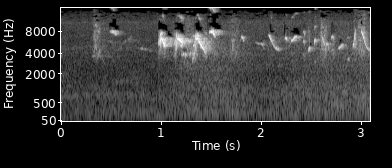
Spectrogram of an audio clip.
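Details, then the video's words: Thrush nightingale singing on a spring morning: after a quiet start, a sudden loud, rich warbled burst of high notes, followed by a rapid, softer chatter of quick chirps. "Singing nightingale"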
